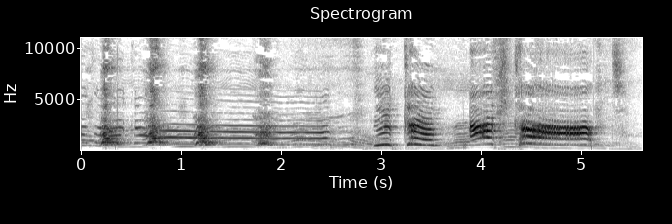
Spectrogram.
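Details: Two dogs joining in with a song: quick repeated yips at the start, then wavering falling howls and a final high sustained wail.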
